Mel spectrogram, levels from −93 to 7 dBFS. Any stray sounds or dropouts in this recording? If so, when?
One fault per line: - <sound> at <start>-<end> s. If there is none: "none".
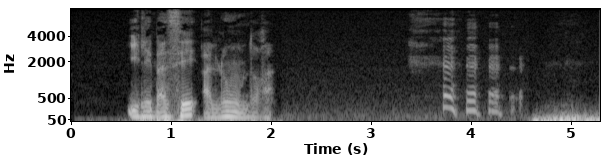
- laugh at 3.4-4.5 s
